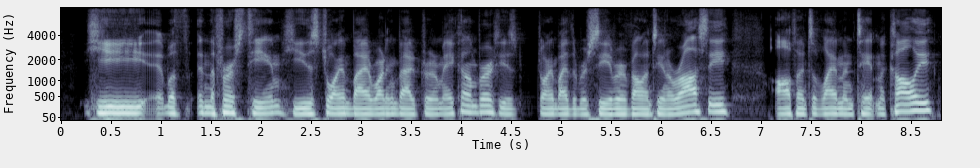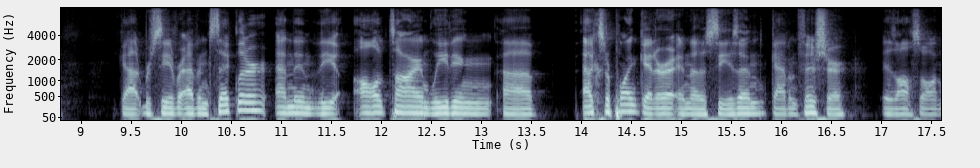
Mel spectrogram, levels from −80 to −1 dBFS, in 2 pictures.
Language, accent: English, American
